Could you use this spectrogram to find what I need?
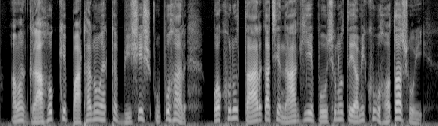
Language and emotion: Bengali, sad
